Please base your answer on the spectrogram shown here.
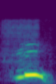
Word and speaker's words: plus: Et comme ça, on fera en sorte qu'il n'y ait plus d'erreurs. Comme ça, il faut qu'il n'y ait plus d'erreurs. Ah oui, oui. Plus prononcées sans le S.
